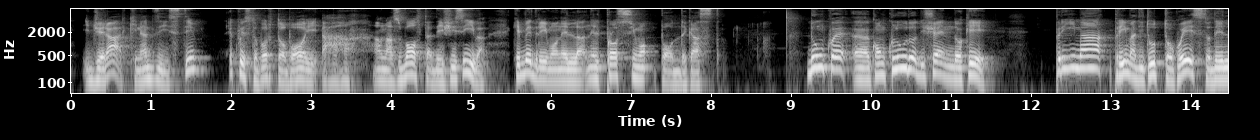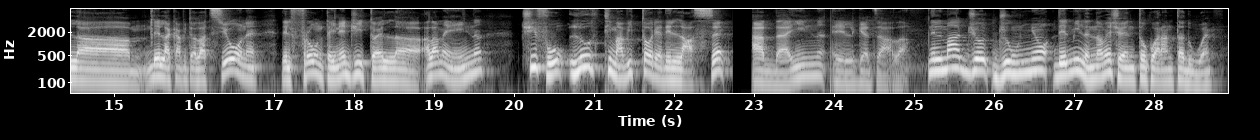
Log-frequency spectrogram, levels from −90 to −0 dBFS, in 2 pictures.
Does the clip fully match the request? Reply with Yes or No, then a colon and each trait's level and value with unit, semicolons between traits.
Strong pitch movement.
Yes: wide, 7.8 semitones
